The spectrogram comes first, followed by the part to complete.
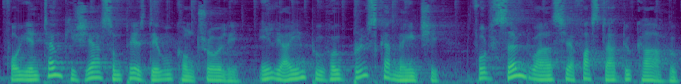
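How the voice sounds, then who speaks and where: A man's voice: fairly low pitch, very animated, normal speed, dark tone. A man narrating a dramatic, suspenseful story in a scripted style. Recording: echoey, with faint background music.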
